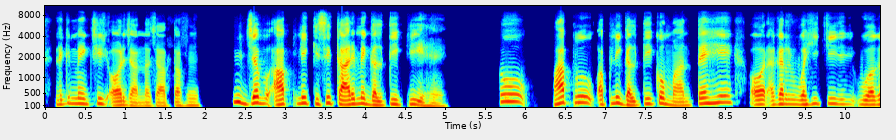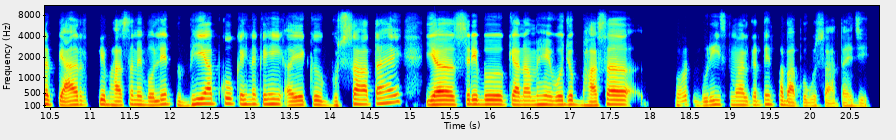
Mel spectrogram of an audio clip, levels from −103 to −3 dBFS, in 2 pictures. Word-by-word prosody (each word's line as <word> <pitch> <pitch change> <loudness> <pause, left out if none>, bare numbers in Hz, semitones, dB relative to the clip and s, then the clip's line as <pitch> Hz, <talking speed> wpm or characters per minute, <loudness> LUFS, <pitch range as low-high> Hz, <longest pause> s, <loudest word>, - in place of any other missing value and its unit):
लेकिन 150 +5 -4
मैं 170 0 +2
एक 155 -2 -3
चीज़ 170 -1 -2
और 120 +1 +5
जानना 105 -3 -4
चाहता 100 +1 -4
हूँ 110 0 -5
कि 225 - -3
जब 185 -6 +5
आपने 170 +5 +4
किसी 165 +2 -1
कार्य 140 +3 +8
में 165 -3 +1
ग़लती 130 +4 +2
की 150 -5 +1
है 95 -3 -5 0.7
तो 235 -3 +1 0.3
आप 195 +3 +6 0.3
अपनी 175 +6 +1
ग़लती 135 +2 +1
को 180 +2 +2
मानते 120 +5 0
हैं? 205 +3 +2 0.2
और 145 0 +4
अगर 155 +4 +1
वही 145 +3 0
चीज़ 155 -4 -4
वो 145 0 0
अगर 145 +2 +3
प्यार 130 +2 +1 0.2
के 150 - +2
भाषा 130 +1 -3
में 140 -2 -2
बोले 125 +5 -1
तब 125 -9 -11
भी 155 +7 +2
आपको 165 +1 -3
कहीं 150 -2 -3
न 155 +1 -4
कहीं 155 +2 -1
अ, 120 - -6
एक 130 +3 -1 0.2
गुस्सा 150 +6 -1
आता 150 +4 -1
है? 205 +5 -1 0.3
या 140 +1 +6
सिर्फ़ 145 -1 +1
क्या 140 -2 +2
नाम 130 0 -3
है 140 0 0
वो 135 - +3
जो 140 +1 -1
भाषा 120 +3 -2 0.8
बहुत 135 +4 -8
बुरी 120 +5 -4
इस्तेमाल 130 -3 -6
करते 130 +3 -7
हैं 145 -2 -6
तब 135 - -2
आपको 100 0 -5
गुस्सा 100 -2 -10
आता 85 +3 -11
है? 95 - -8
जी। 95 -3 -13
145 Hz, 185 wpm, -22 LUFS, 120-160 Hz, 0.8 s, कार्य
